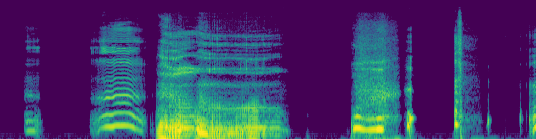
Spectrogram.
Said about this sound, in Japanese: はしたなくゲップが出ちゃいましたわ。もう一回。一回ではなく、連続で出てしまいましたわ。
